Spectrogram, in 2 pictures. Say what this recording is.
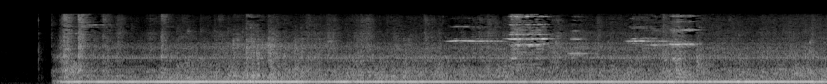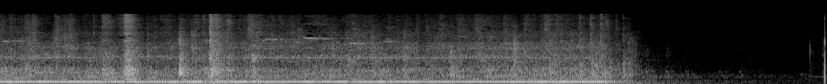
Squeaky Garage Door Open
Recorded with a black Sony IC voice recorder.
